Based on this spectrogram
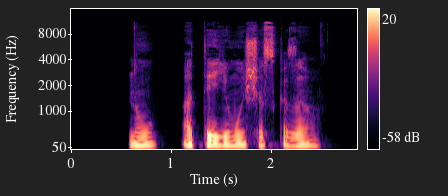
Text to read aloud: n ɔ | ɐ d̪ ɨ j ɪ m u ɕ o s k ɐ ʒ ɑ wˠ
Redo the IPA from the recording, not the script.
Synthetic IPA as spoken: n u | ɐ t̪ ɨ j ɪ m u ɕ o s k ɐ z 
